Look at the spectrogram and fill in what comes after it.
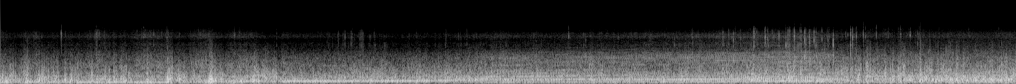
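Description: Car engine and exhaust pulling hard under acceleration, the note rising steadily in pitch for several seconds and breaking off at an upshift about eight seconds in. Heavy wind buffeting on a bumper-mounted microphone runs underneath.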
